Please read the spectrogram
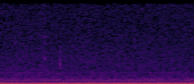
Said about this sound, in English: we're in the back of a car here and we're on our way to the train station.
